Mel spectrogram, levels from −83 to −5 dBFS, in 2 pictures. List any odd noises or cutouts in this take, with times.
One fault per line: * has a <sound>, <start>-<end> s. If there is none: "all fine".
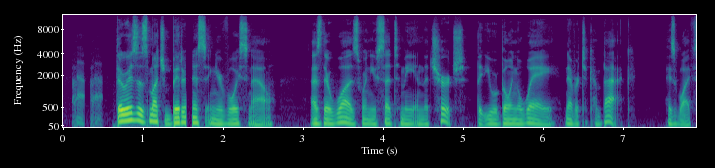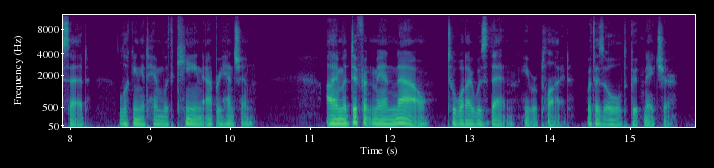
* has a laugh, 0.1-0.5 s
* has a dropout, 1.5-1.6 s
